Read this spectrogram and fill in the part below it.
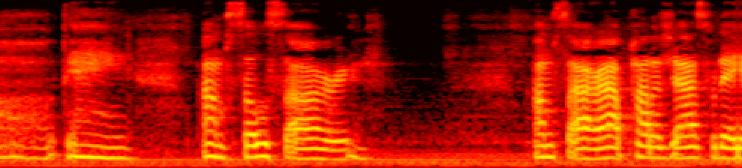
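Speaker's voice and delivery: put-on, profusely apologetic, backpedaling tone. Retelling how a man from the past apologized: imitating someone apologetic. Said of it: "He was very apologetic".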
